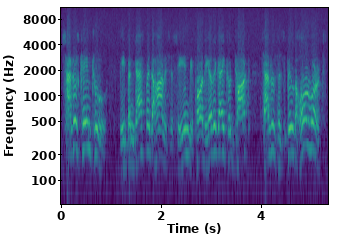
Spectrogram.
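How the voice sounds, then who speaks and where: Excitable middle-aged newshound, raspy high voice, swooping delivery, lo-fi 1940s radio. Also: male voice, fast. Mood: excited. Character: excitable, blustering Irish newspaperman, male, middle-aged. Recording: dull, lo-fi 1940s radio recording.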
